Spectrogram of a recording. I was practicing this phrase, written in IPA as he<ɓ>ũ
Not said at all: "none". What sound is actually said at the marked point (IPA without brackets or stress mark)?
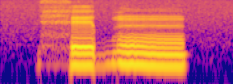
ɓ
